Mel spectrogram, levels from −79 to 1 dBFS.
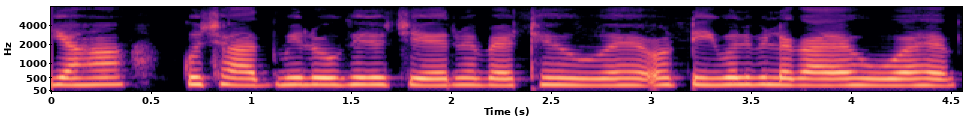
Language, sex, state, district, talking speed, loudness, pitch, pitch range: Hindi, female, Jharkhand, Deoghar, 225 wpm, -13 LUFS, 240 Hz, 230-250 Hz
